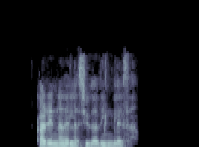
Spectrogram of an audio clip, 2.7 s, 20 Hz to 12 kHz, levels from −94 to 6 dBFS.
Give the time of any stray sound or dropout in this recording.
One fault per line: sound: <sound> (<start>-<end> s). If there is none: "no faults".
no faults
